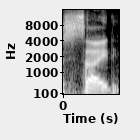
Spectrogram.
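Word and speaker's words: side: हम लोग पढ़ते हैं साइड यहां पर इ का उच्चारण नहीं होता है आई का उच्चारण आई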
